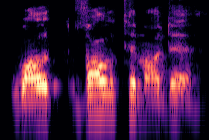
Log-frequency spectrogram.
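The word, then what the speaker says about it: Woltemade: Um, so we've moved on to um got this new kid um Nick Ward is how you pronounce his name um along with Wan V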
